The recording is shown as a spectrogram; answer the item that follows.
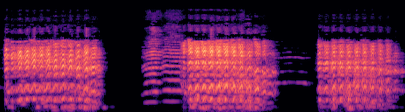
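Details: Goat bleats in three bursts, each harsh and strongly vibrating with a rapid quaver, the middle one beginning with a smoother tone before turning tremulous.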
